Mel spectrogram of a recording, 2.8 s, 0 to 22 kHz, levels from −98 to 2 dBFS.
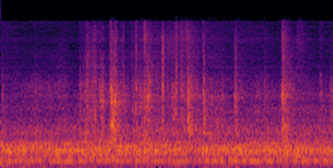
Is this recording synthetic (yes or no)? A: yes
